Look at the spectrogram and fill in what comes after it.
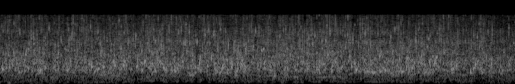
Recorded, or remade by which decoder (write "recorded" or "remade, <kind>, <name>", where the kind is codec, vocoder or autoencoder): remade, vocoder, Vocos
